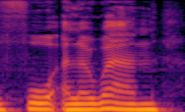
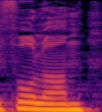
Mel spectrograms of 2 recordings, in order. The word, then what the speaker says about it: 4-LOM: it's pronounced full-on or 4-l-o-n and chal said it's actually full-on but then continues but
